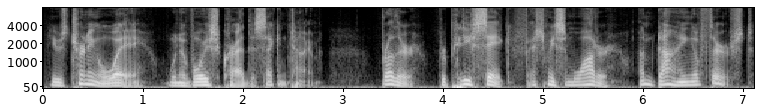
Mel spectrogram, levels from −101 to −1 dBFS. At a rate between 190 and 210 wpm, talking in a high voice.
No: average, 195 wpm; low, 110 Hz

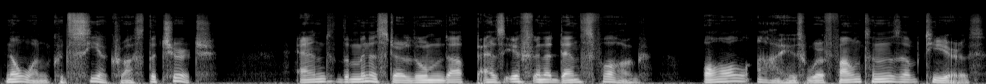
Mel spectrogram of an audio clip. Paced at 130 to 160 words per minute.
Yes: average, 145 wpm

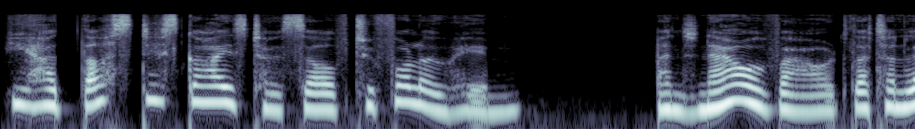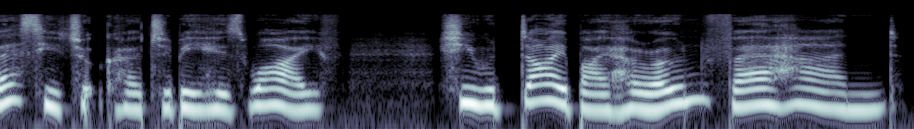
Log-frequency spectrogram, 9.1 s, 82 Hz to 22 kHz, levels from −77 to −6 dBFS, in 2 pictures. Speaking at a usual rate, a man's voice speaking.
No: average, 185 wpm; female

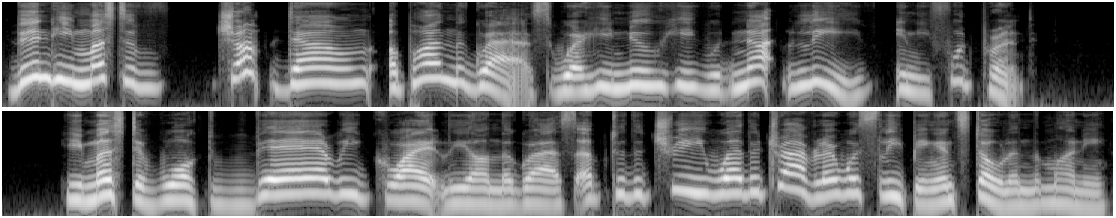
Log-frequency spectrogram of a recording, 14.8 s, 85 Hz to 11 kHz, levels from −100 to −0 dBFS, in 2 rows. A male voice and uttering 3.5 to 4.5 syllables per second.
No: female; 4.2 syllables/s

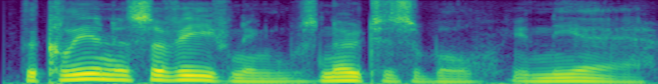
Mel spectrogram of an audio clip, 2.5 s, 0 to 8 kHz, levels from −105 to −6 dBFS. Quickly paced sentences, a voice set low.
Yes: fast, 220 wpm; low, 125 Hz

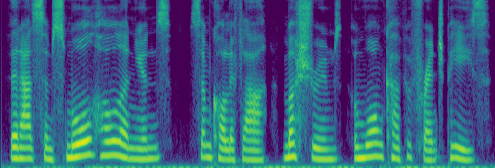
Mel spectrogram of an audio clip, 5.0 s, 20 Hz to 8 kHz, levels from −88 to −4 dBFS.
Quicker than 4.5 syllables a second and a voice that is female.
Yes: 5.1 syllables/s; female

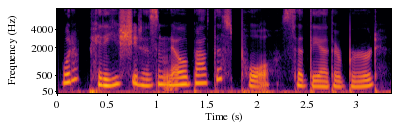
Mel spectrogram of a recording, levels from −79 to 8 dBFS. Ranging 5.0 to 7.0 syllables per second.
Yes: 5.2 syllables/s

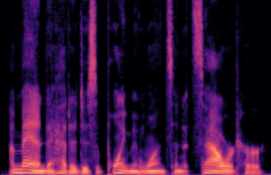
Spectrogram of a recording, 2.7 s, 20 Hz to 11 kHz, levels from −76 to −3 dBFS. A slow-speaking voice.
No: average, 200 wpm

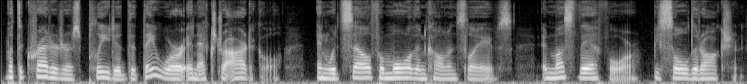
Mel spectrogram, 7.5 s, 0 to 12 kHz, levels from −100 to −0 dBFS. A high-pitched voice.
No: medium, 165 Hz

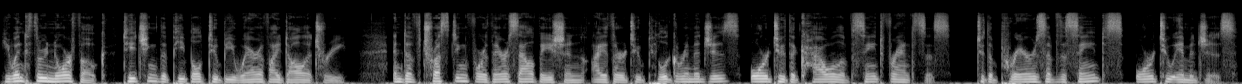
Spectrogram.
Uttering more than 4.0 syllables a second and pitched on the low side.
Yes: 4.8 syllables/s; low, 115 Hz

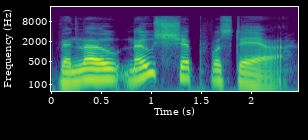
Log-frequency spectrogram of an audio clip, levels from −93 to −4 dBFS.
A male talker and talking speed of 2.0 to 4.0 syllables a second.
Yes: male; 3.3 syllables/s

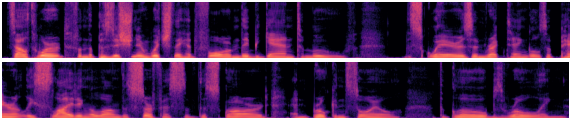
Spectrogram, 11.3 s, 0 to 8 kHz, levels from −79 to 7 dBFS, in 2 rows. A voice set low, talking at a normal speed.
No: medium, 160 Hz; average, 165 wpm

